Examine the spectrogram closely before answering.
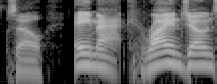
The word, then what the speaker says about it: Aimaq: because he didn't like the way i was pronouncing names so a mac ryan jones says it's a mac yeah uh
